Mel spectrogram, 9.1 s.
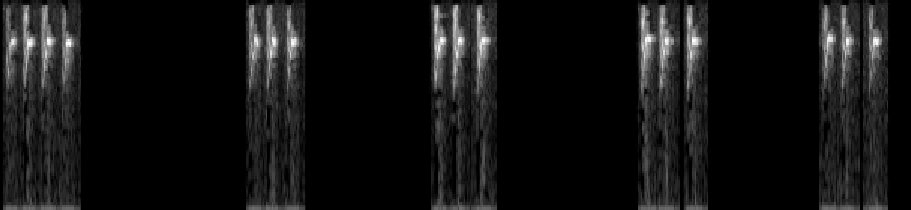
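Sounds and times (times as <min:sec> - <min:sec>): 
chaffinch singing: 0:00.0 - 0:00.8, 0:02.5 - 0:03.1, 0:04.3 - 0:05.0, 0:06.4 - 0:07.1, 0:08.2 - 0:08.9.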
